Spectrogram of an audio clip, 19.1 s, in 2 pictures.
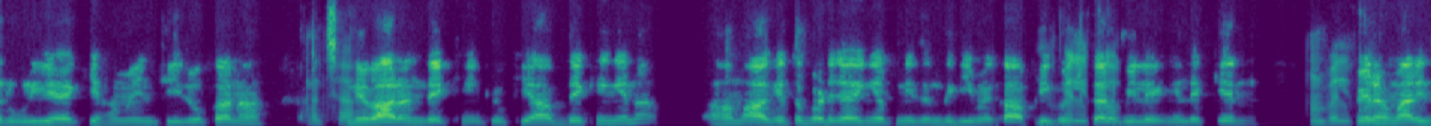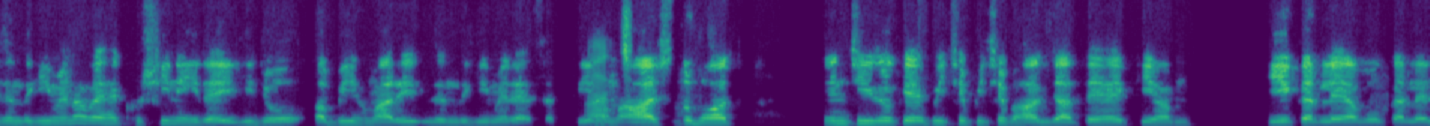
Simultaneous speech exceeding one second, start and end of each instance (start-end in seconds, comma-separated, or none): none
